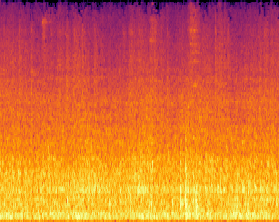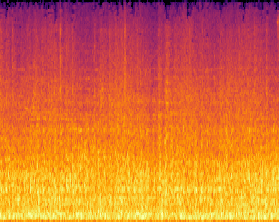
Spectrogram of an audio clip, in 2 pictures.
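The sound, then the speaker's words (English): Train running on the track, a continuous, even rumble with faint rhythmic clatter, steady throughout and without talk. “The vibrations from the track to the train, from the train to the seat, lull you further into a very deeply relaxed state.”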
